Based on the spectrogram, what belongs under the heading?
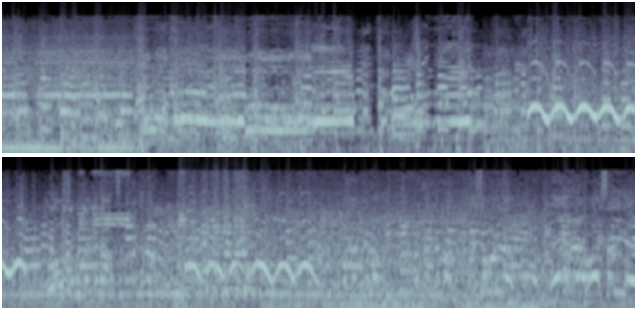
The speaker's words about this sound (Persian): یه آژیر نداری؟ اگه آمبولانس دیگه آژیر داشته باشه. آژیر به این درازی یعنی آژیر نداره؟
